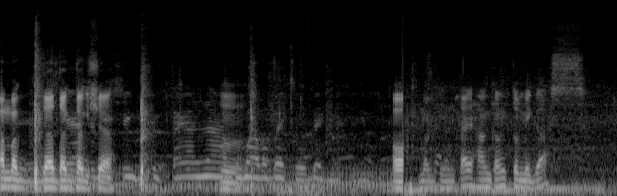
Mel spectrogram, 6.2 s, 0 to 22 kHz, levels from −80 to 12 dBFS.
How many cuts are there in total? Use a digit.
1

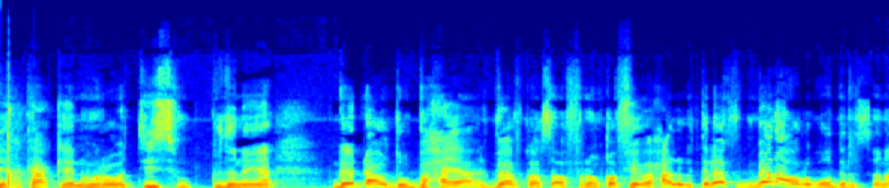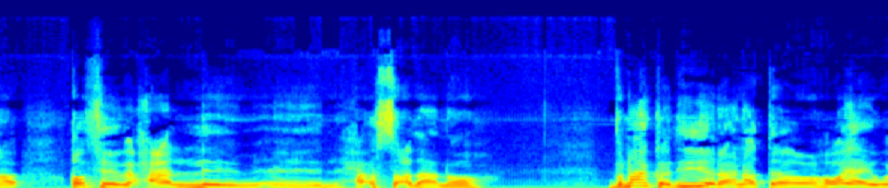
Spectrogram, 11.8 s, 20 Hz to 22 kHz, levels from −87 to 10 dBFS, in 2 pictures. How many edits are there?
0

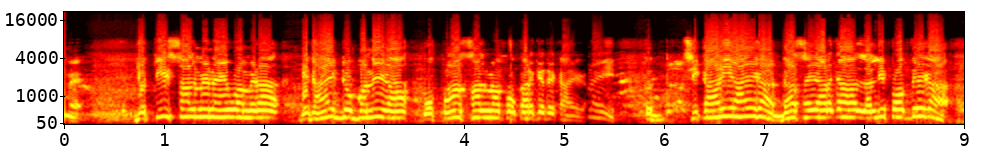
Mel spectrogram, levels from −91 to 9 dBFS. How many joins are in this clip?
1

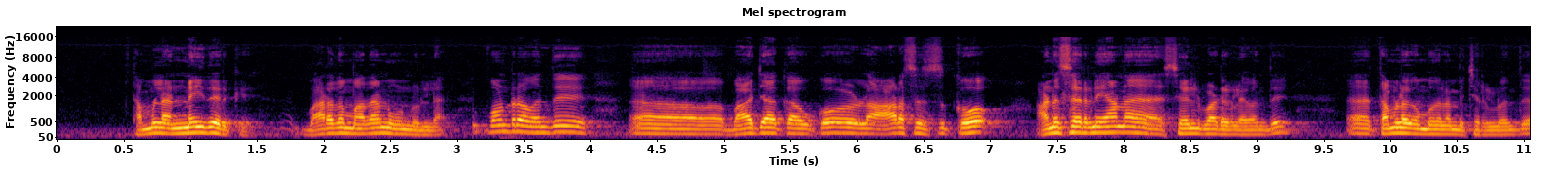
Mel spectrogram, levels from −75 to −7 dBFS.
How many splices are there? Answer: 1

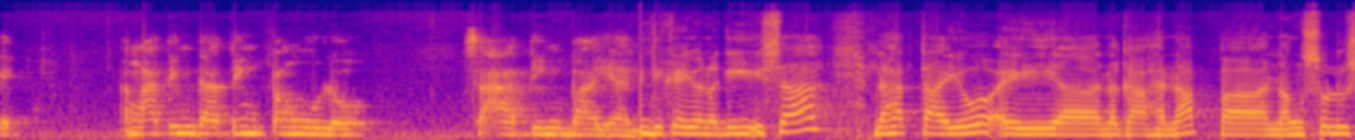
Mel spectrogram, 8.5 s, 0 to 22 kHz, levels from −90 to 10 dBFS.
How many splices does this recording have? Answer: 1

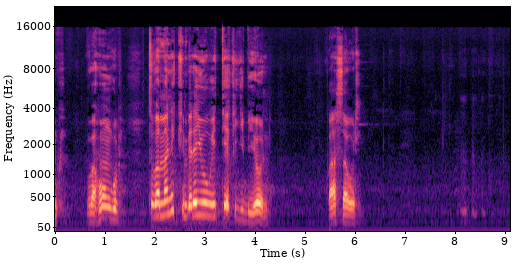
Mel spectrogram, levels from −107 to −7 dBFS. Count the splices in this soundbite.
0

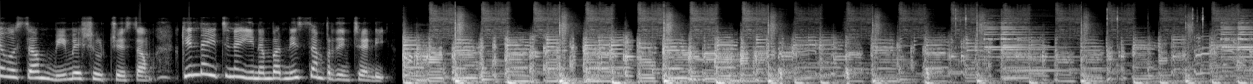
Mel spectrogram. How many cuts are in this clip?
0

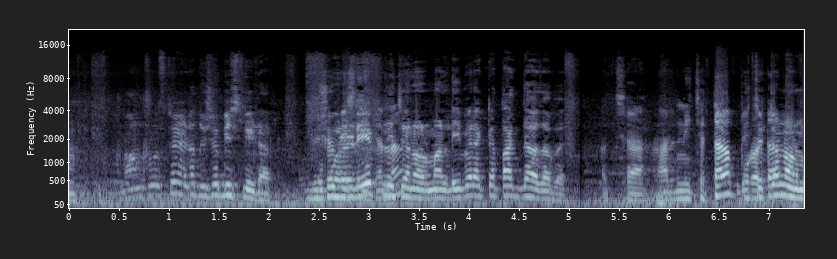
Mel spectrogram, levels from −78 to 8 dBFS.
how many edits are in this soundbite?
0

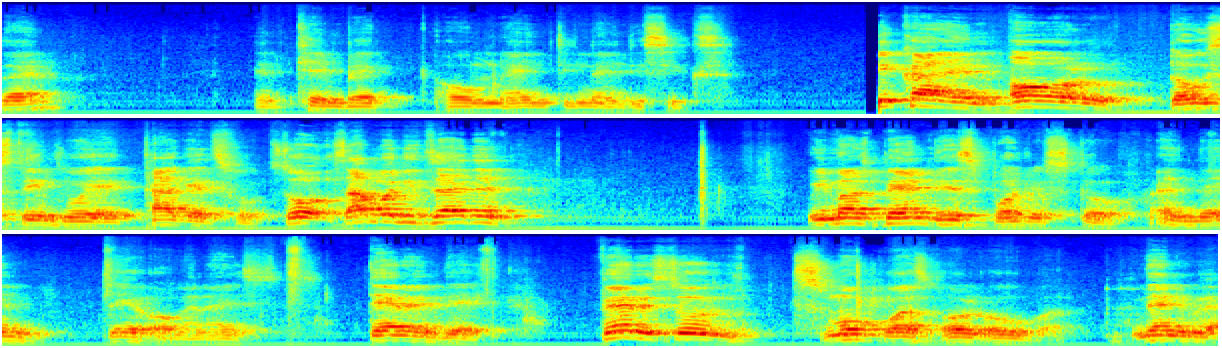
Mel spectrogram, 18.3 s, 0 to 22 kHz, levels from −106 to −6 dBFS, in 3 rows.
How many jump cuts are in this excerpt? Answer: 1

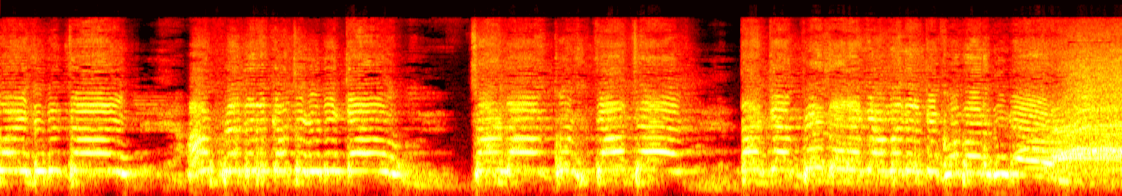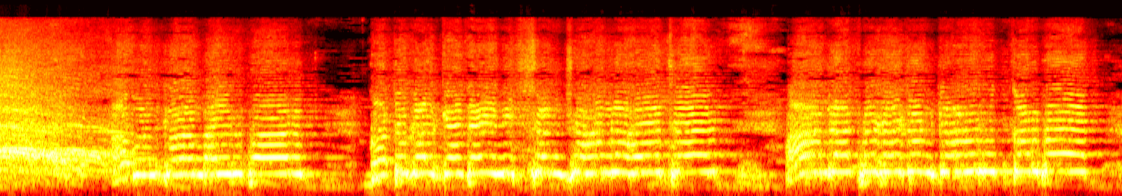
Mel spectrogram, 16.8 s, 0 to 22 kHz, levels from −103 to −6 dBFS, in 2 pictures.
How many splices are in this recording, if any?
0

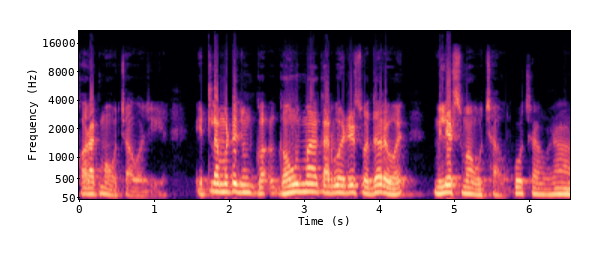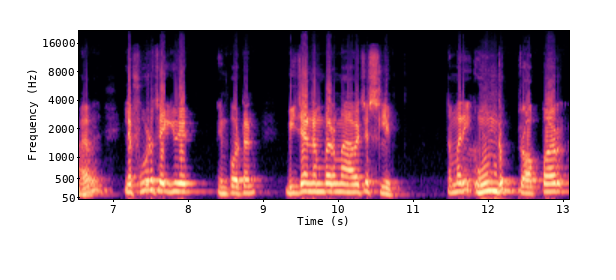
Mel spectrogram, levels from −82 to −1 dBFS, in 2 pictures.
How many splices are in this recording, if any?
0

